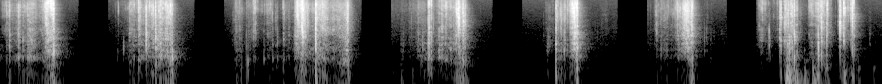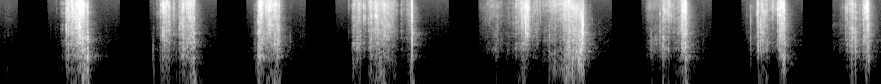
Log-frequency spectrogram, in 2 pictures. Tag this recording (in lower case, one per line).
tearing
